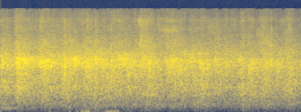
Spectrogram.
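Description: An audience at a Christian sermon applauds steadily and loudly for 'papá', with dense, overlapping clapping that keeps an even intensity throughout and no voices on top.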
